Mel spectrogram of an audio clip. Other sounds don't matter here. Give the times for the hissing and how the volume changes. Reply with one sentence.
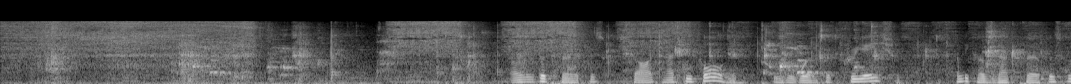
The hissing can be heard from 0.0 to 10.6 s, getting quieter.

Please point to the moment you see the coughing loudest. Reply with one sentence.
The loudest moment of the coughing is at 8 seconds.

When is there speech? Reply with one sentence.
You can hear the speech from 5.1 to 10.6 s.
